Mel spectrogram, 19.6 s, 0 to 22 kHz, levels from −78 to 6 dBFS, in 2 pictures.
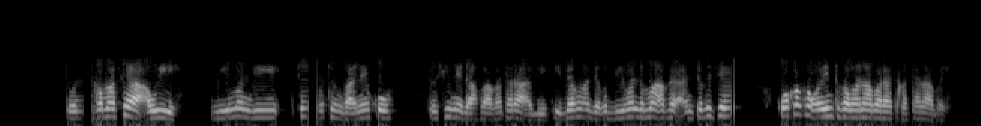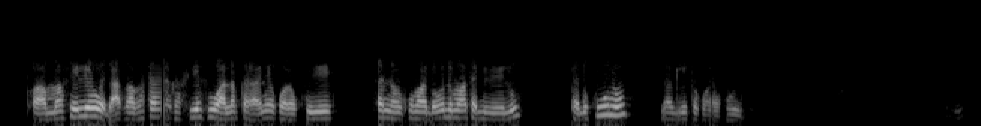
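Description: G.723.1 codec damage runs through the whole speech clip: the band is held to 300 Hz to 3.4 kHz, and the coarse, slowly updated voice model, consistent with a 6.3 kbit/s mode, leaves the speech muffled and hoarse with smeared consonants.

VoIP packet loss concealed by the speech codec strikes at 0.77–0.98 s, 3.02–3.24 s, 7.26–7.37 s and 11.36–11.53 s. The decoder extrapolates the last pitch and filter, so the sound turns into a fading buzz or coloured noise. The gaps fit about 150 ms of lost frames in the first two cases and 90 ms in the last two. The voice stays weak briefly after each one.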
